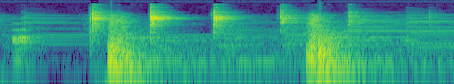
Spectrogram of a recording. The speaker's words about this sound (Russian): А что если играть двойными ложками?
